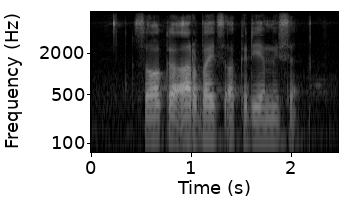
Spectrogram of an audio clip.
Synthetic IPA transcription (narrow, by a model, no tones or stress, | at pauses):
sɑːkəʔɐrbəjtsɐ̰kədiəmisə̰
